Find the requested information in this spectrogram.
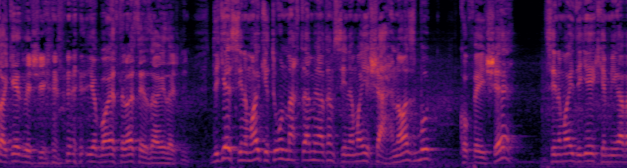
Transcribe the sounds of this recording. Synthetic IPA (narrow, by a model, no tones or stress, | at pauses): sɒːke̞t̪̚be̞ʃiːmjebɒːe̞st̪elɒːhesesɒːɾiːd̪ɒːʃt̪ḭːm | d̪iɡesiːnemɒːjiːcʲʰe̞t̪ʰuunmæxt̪ʰæmːinæft̪æmsiːnemɒːjeʃæhnɒːzbuːd̪̥̚ | kʰofejʃe | siːnemɒːjed̪iɡejiːkʰe̞miːɾæf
